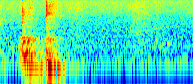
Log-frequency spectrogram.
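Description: Two dull knocks in quick succession, in the first second, typical of a handheld microphone being bumped and handled; a low steady hum follows.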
